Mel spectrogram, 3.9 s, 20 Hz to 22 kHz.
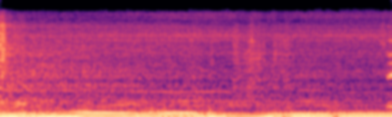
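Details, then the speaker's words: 1933 Ford rat rod with supercharged LSJ engine, just after a Holley 12-170 400lph fuel pump and filter install; fuel pressure showing 43 while priming. Fires right up into a deep, steady, even rumble without stumbles or knocks: normal running. "you can see we got fuel pressure there engine fires right up so yeah the engine fires right up hers like a kid"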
